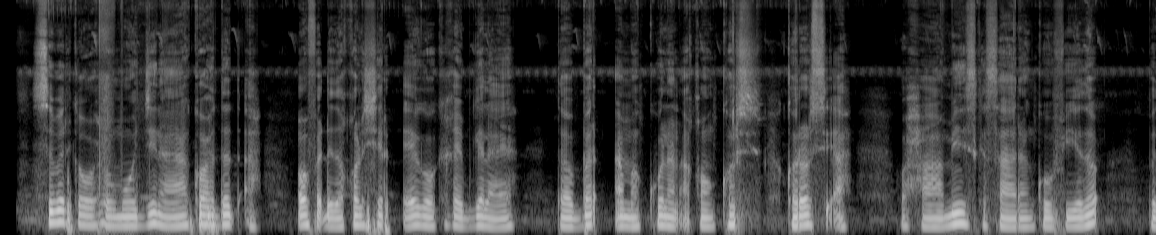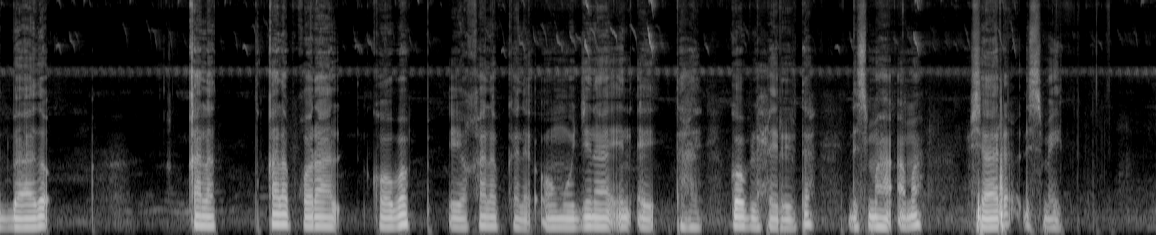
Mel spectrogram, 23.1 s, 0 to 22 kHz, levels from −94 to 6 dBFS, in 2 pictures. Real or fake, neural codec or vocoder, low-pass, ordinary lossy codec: real; none; none; none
